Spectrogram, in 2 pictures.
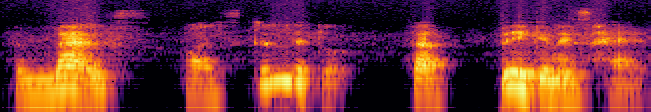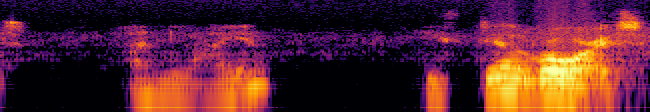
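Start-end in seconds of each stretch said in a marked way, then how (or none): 3.9-4.6 whispered name; soft whispered aside. A narrator's reading. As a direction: lean in and whisper. Hushed narration.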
